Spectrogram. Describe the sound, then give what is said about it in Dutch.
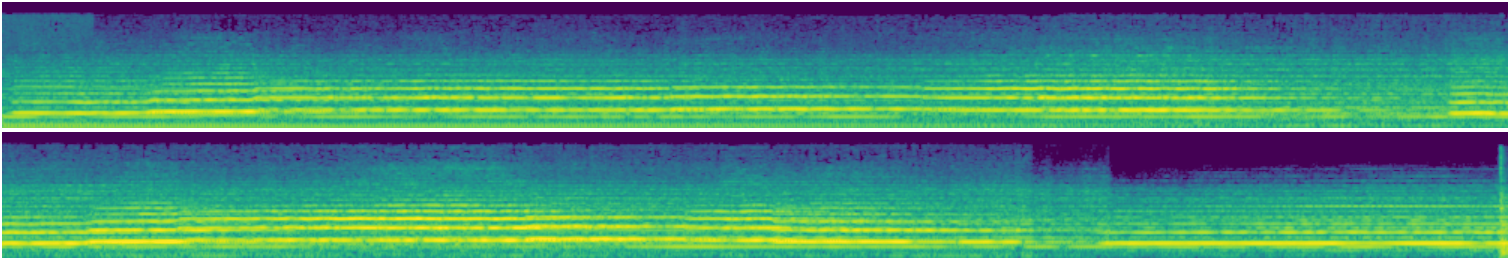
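A deep, brassy ancient carnyx or cornu horn, a forgotten instrument brought back to life with an orchestra, holds long, swelling notes over a sustained orchestral backing, the pitch shifting slowly in loud, continuous phrases. “Samen met die geluiden en een orkest roept hij hen weer tot leven, zoals de karnix of de corna.”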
